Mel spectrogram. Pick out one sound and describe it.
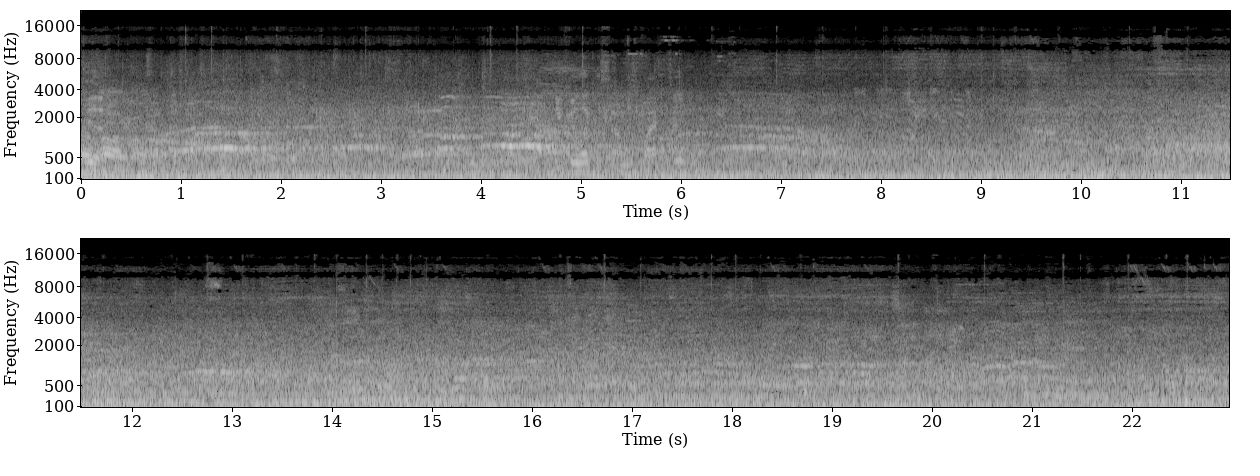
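A crowd of people chatters all around in a large, busy hall.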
